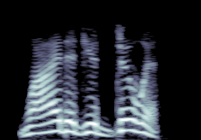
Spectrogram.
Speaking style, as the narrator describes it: she shouted

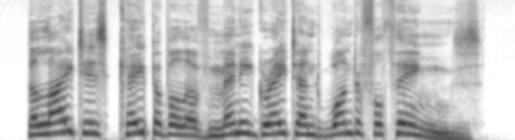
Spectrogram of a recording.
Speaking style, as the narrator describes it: Lyra called out

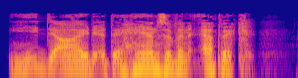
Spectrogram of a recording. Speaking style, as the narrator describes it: I said, groaning

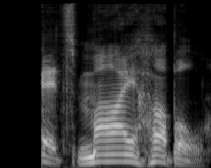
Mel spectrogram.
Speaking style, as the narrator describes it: shouted Albert Rangier

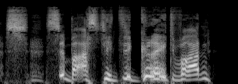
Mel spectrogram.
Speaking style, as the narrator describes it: he said in a breathless voice

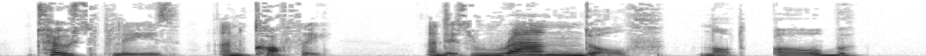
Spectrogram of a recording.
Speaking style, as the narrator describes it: he growled

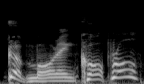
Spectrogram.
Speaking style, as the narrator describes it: he said cheerfully

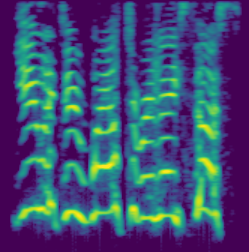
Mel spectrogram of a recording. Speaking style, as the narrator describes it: shrieked a woman

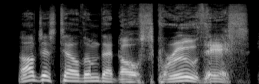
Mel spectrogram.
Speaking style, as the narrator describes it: he snarled

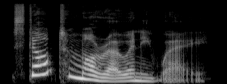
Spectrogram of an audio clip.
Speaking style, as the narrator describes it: she said

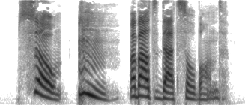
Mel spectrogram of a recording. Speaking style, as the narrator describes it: Ira said out of the blue

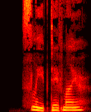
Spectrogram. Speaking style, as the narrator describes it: Fila purred

